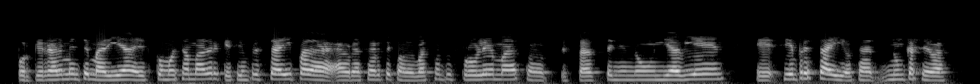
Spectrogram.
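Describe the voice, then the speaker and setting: This woman has a plain, everyday voice, fairly high in pitch. She speaks at a moderate pace with fairly even intonation. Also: hardly any pauses. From Monterrey, northern Mexico. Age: 20s. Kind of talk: casual chat.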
